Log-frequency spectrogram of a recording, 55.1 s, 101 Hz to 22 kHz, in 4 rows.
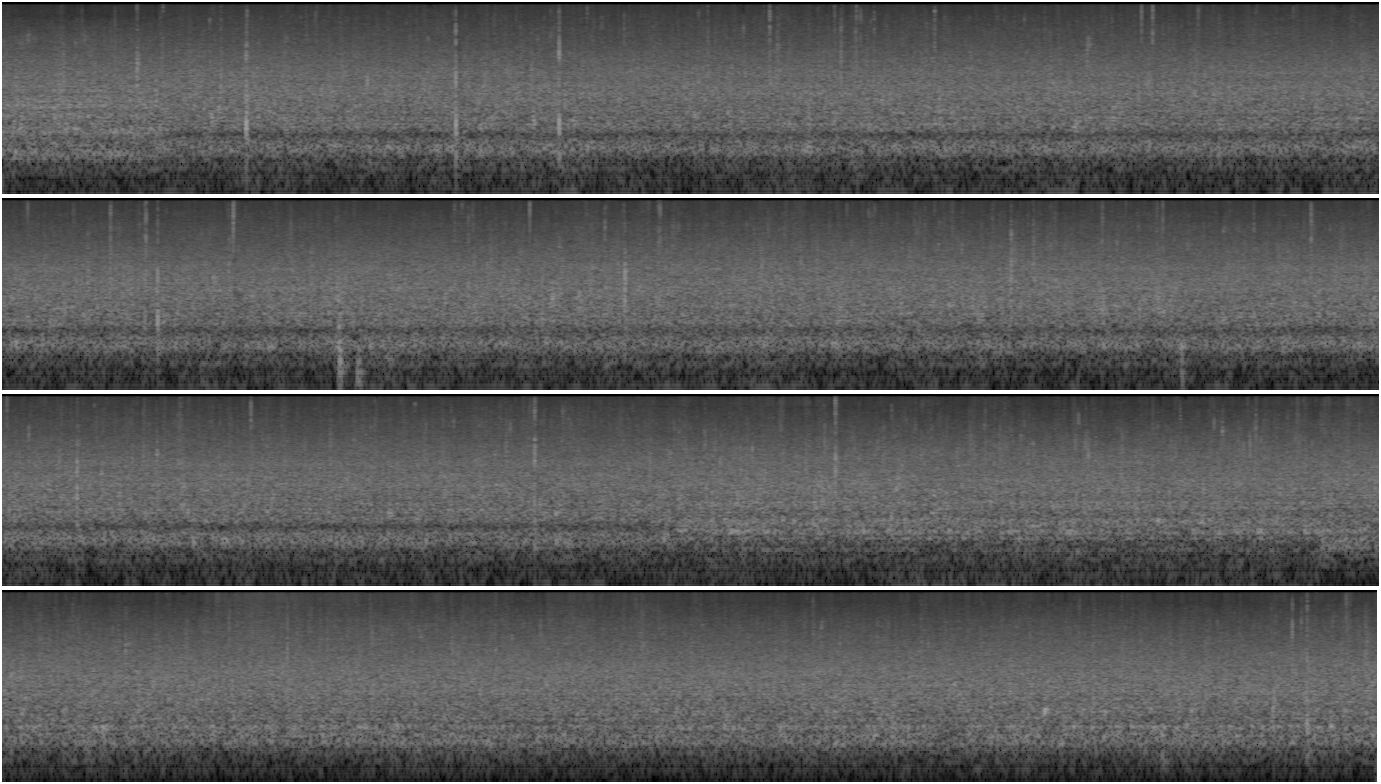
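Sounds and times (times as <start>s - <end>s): water hissing: 0.0s - 1.8s
small drip-like ticks: 0.1s - 55.0s.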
